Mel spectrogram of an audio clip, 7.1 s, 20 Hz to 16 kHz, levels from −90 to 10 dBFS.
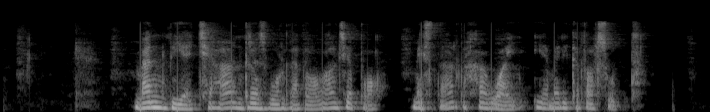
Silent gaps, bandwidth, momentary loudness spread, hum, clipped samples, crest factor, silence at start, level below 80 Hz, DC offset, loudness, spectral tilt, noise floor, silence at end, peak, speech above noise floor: none; 8 kHz; 12 LU; none; under 0.1%; 22 dB; 0.3 s; -64 dBFS; under 0.1%; -35 LUFS; -6 dB/octave; -72 dBFS; 0.65 s; -14 dBFS; 39 dB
